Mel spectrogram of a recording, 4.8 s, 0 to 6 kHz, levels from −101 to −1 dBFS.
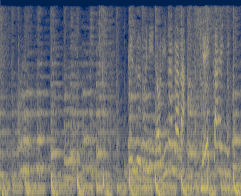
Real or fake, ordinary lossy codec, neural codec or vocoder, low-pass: fake; MP3, 32 kbps; vocoder, 22.05 kHz, 80 mel bands, WaveNeXt; 5.4 kHz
